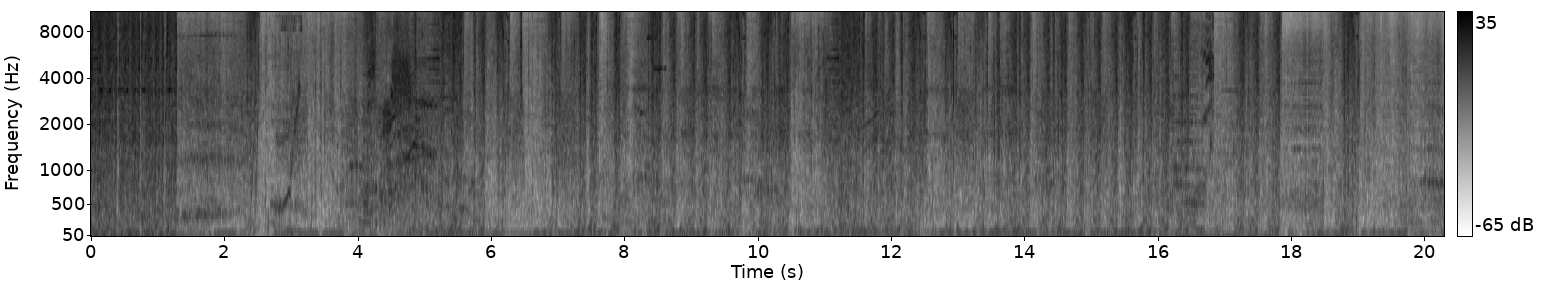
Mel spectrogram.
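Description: Rapid gunfire bursts from a video game.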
